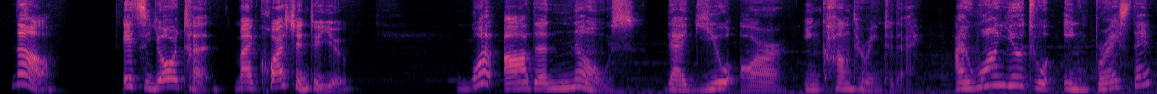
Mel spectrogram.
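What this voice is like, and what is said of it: Speaks with a strong accent. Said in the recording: “this messed up girl with terrible accent”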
